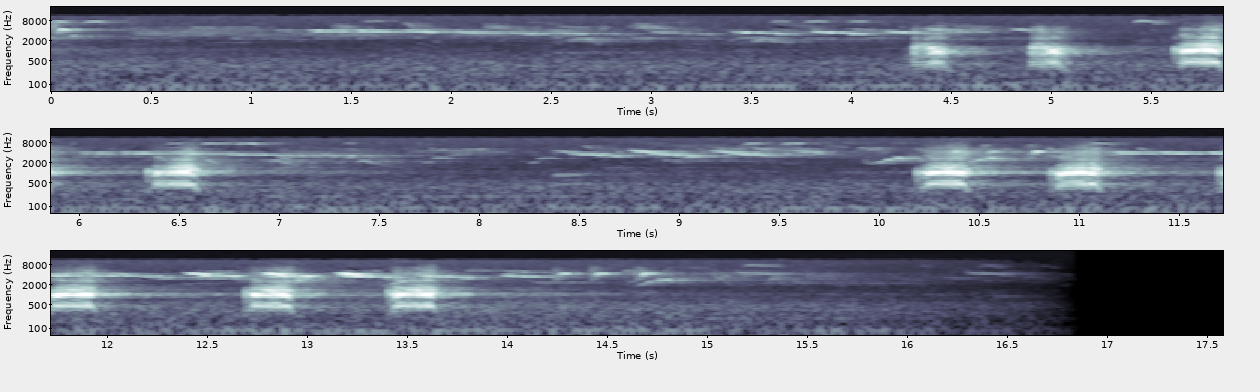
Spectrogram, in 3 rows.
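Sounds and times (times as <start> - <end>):
small birds giving high thin calls: 1.4 - 15.4
common raven croaking in winter: 4.3 - 6.8, 10.2 - 14.1.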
